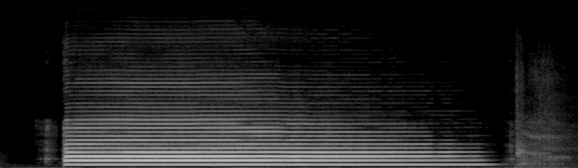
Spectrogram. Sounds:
woodwind instrument
music
musical instrument

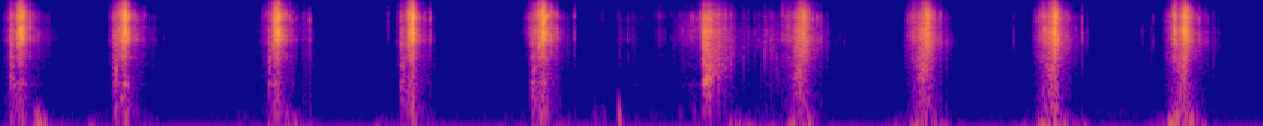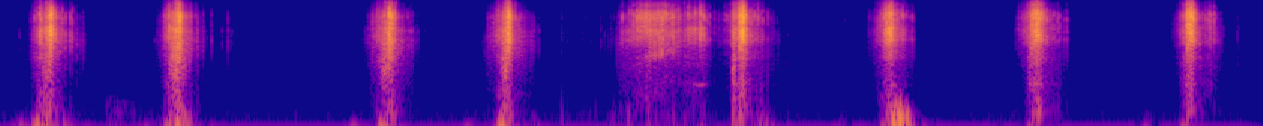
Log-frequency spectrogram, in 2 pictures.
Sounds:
rattle

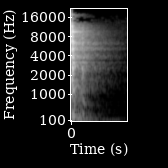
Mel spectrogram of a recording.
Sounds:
tick

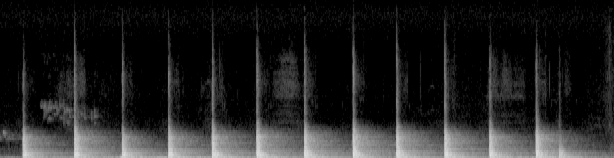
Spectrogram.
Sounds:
tools

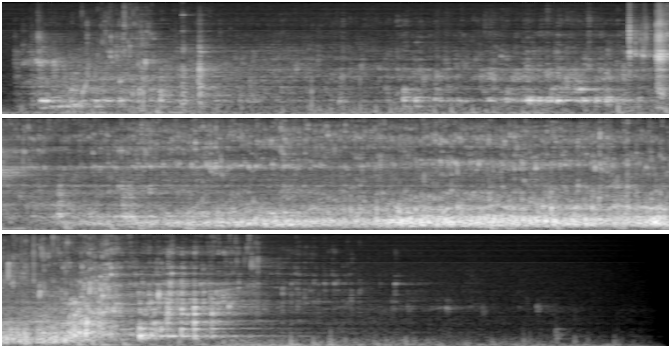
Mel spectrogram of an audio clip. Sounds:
sink (filling or washing)
home sounds

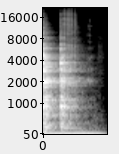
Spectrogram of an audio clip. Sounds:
domestic sounds
silverware

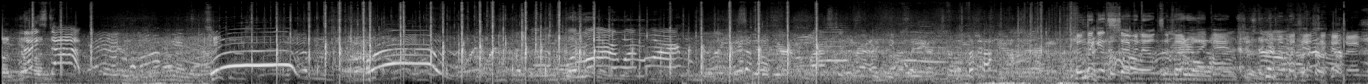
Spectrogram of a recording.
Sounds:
cheering
human group actions

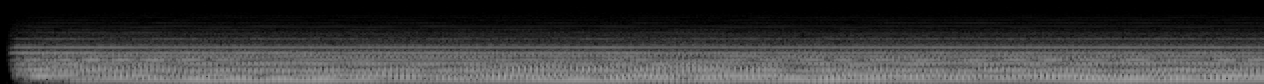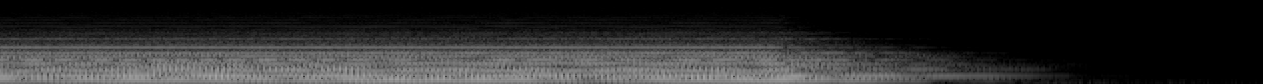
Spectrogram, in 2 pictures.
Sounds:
music
organ
musical instrument
keyboard (musical)

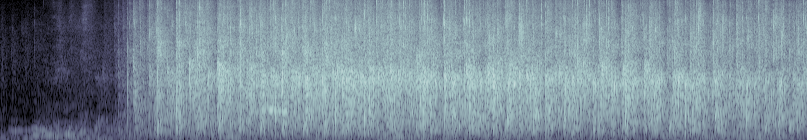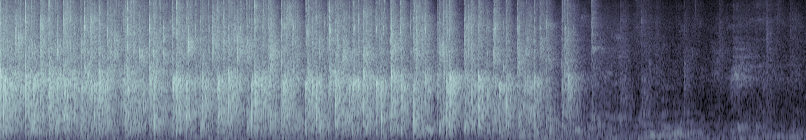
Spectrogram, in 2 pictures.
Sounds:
applause
human group actions

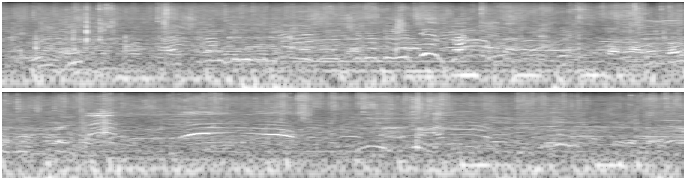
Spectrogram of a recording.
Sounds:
conversation
human voice
speech

